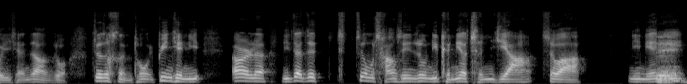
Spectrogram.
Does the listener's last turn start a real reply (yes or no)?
no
